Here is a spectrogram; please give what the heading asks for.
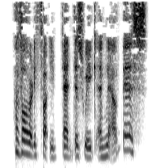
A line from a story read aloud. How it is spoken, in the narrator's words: she sobs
